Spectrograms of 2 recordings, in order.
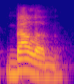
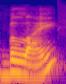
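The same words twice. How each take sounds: First: Belém said the English way, stress on the first syllable; English pronunciation. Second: Belém said the Portuguese way, stress on the last syllable; Portuguese pronunciation. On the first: Guide showing travelers the English name, anglicized Belém. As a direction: say Belém as an English speaker would, like "Bellum". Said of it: "in English you say". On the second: Guide showing travelers the local name, Belém pronounced in Portuguese. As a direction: say Belém as in Portugal, first vowel swallowed, nasal ending. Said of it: "in Portuguese we say".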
